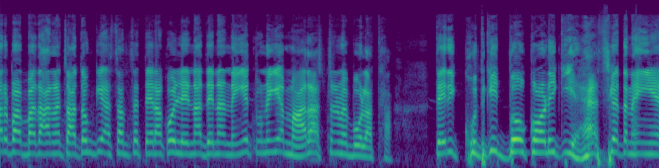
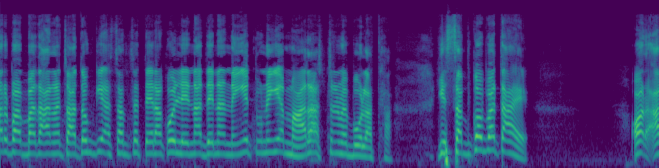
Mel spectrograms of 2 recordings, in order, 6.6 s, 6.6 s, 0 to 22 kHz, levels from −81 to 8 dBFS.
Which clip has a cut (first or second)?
first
